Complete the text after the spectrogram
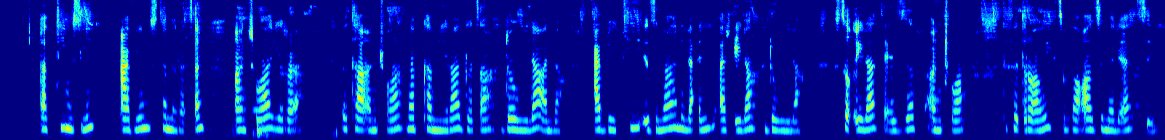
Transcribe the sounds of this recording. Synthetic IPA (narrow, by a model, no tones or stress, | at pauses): ʔaβt̪ʰimɨsli | ʕaβinz̥ɨt̪ʰɐmɐɾɐt͡sʼɐn | ʔant͡ʃʼɨwajɪɾɐʔɐ | ʔɨt̪ʰaʔant͡ʃʼuwanaβkʰameɾaɡɐt͡sʼad̪ɐwilaːlːa | ʕaβet̪ʰiʔɨznanɨlaʕliʔalʕilad̪ɐwila | sɨχʼilat̪ʰɨʕɨzːɐβʔant͡ʃʼwa | t̪ʰɐfɐt̪ʼɾawit͡sʼɨbaχʼazɨmɐlʔɐzɨɨl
